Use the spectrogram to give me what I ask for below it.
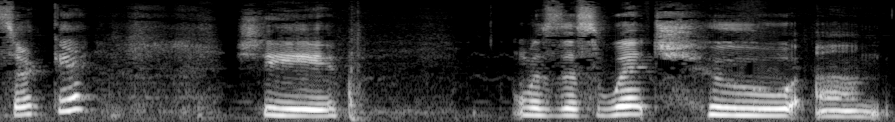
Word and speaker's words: Circe: I believe her name is pronounced Circe.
